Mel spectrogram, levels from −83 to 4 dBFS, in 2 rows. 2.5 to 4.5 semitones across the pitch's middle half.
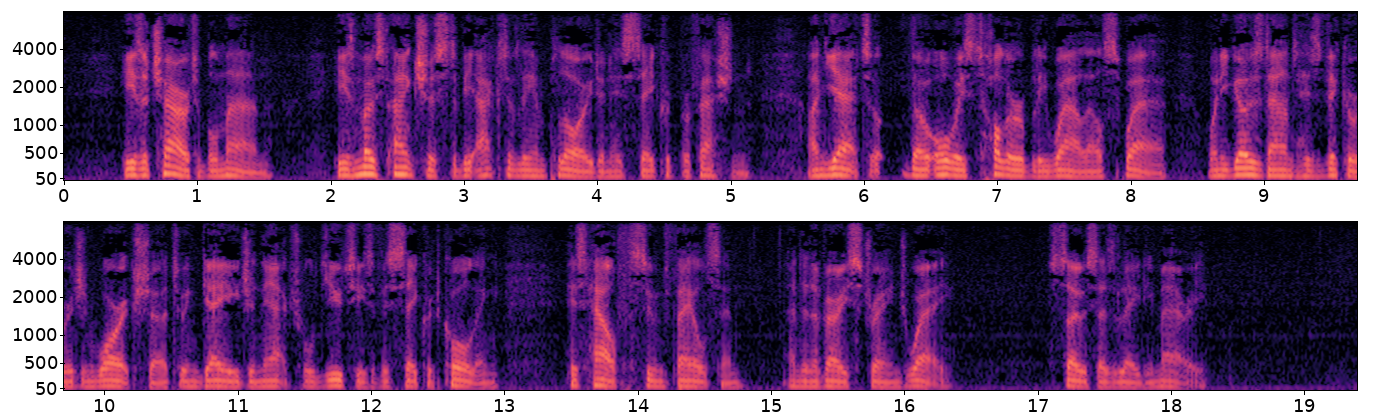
Yes: average, 3.1 semitones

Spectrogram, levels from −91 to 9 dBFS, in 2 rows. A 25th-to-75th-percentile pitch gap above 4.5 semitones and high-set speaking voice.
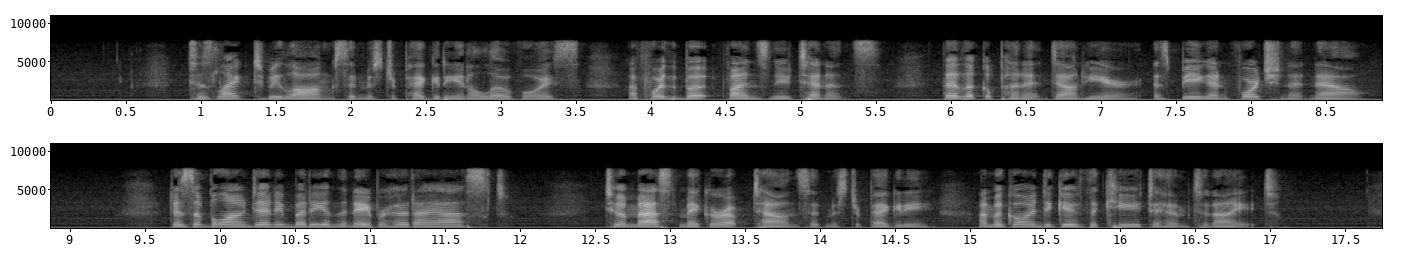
Yes: wide, 5.6 semitones; high, 205 Hz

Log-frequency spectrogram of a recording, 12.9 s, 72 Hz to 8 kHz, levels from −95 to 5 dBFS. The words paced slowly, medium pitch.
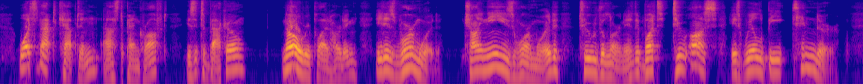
Yes: slow, 120 wpm; medium, 155 Hz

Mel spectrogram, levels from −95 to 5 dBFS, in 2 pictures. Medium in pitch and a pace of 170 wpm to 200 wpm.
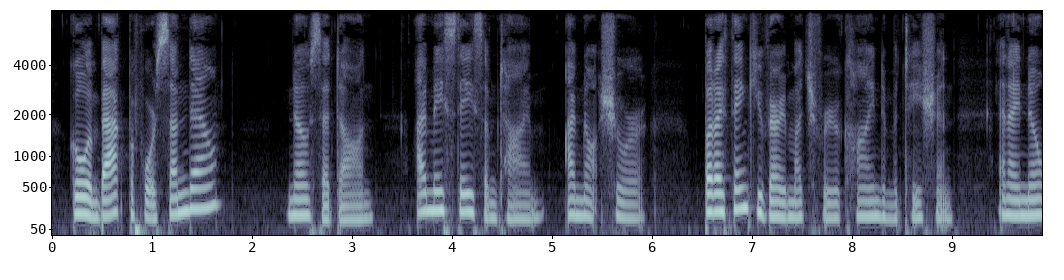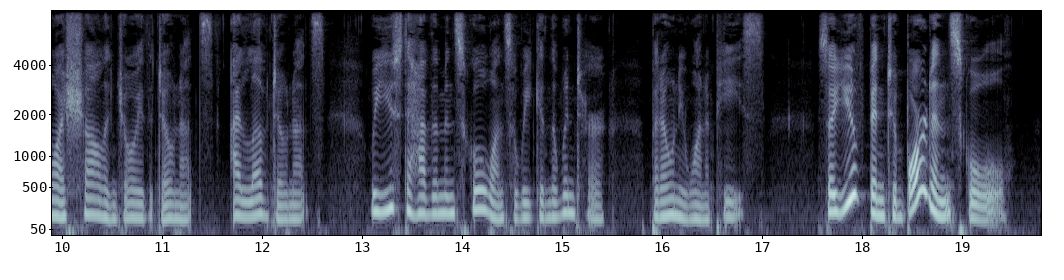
Yes: medium, 170 Hz; average, 180 wpm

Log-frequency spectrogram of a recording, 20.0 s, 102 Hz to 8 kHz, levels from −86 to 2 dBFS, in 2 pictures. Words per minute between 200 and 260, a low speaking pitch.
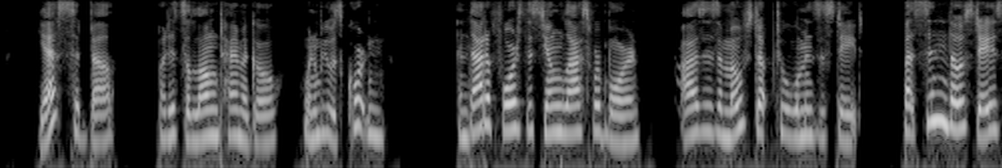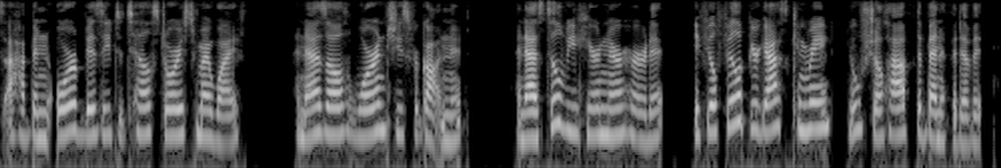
No: fast, 205 wpm; high, 240 Hz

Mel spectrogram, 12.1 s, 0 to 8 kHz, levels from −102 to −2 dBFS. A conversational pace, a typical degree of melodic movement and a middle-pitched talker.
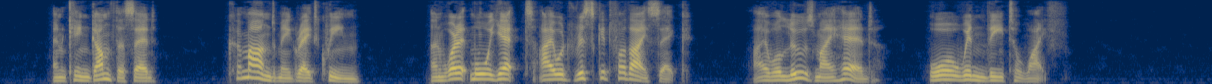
No: average, 150 wpm; wide, 7.1 semitones; medium, 145 Hz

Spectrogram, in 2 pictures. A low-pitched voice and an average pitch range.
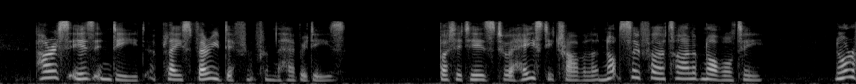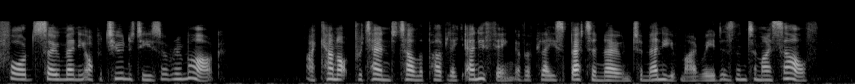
No: high, 225 Hz; average, 3.4 semitones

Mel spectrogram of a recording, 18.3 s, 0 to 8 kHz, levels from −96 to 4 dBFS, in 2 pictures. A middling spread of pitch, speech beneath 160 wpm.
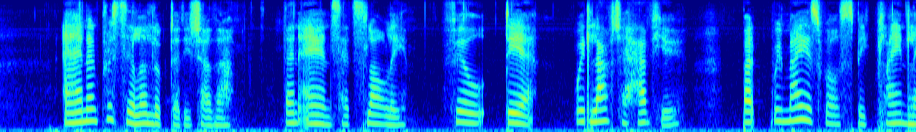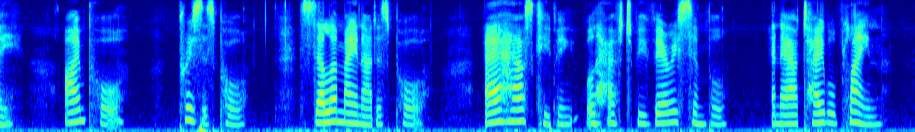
Yes: average, 3.8 semitones; average, 140 wpm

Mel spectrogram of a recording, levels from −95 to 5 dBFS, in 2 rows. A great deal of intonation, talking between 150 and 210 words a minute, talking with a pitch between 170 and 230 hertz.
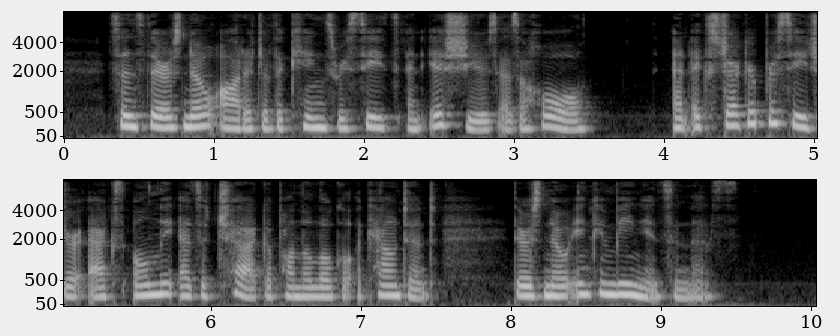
No: average, 3.1 semitones; average, 190 wpm; medium, 185 Hz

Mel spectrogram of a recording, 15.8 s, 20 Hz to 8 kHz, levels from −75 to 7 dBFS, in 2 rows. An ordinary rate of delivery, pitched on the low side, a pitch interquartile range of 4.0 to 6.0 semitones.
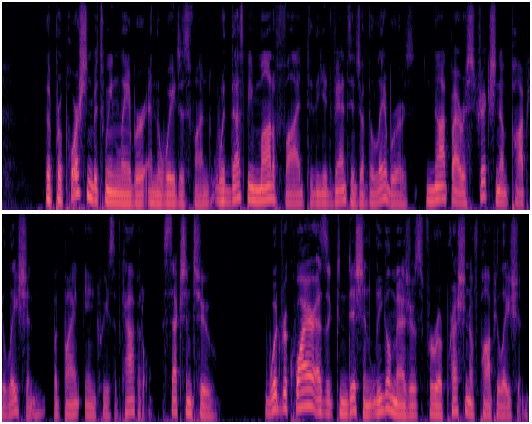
Yes: average, 160 wpm; low, 100 Hz; average, 4.9 semitones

